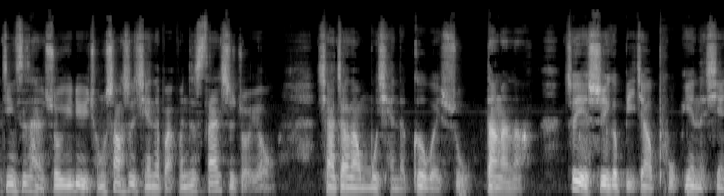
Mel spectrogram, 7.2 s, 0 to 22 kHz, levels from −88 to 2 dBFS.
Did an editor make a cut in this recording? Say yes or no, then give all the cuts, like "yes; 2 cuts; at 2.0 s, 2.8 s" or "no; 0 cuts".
yes; 1 cut; at 4.8 s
